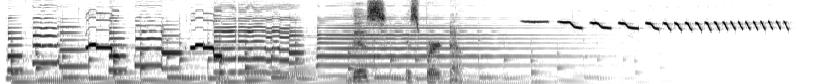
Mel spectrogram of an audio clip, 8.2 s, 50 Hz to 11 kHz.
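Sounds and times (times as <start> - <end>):
musical tone: 0.1 - 6.6
field sparrow song: 0.6 - 8.0
speech: 3.5 - 4.8.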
